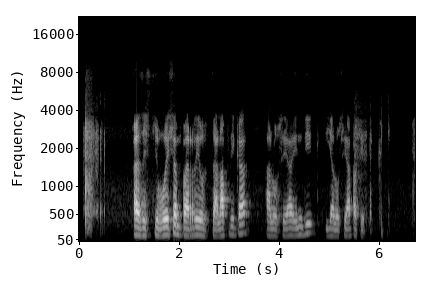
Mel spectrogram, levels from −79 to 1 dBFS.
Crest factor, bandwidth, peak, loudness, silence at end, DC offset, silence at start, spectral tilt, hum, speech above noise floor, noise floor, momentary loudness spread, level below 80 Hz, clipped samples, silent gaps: 24 dB; 9 kHz; -2 dBFS; -25 LUFS; 0 s; under 0.1%; 0.1 s; -5.5 dB/octave; none; 38 dB; -63 dBFS; 21 LU; -84 dBFS; under 0.1%; none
